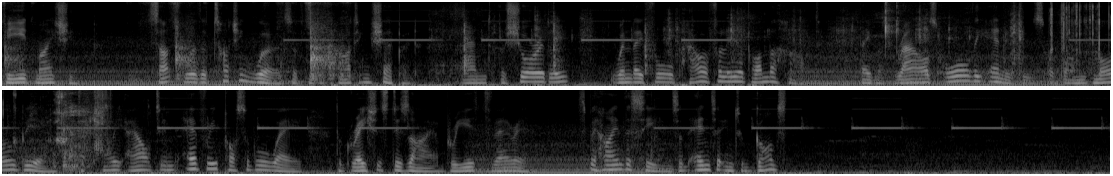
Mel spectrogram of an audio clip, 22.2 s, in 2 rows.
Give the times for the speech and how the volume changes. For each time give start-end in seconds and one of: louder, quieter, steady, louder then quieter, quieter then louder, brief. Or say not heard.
0.0-18.9 steady.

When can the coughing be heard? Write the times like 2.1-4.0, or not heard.
11.3-12.2.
